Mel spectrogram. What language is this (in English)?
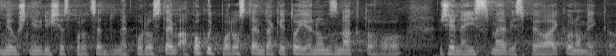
Czech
